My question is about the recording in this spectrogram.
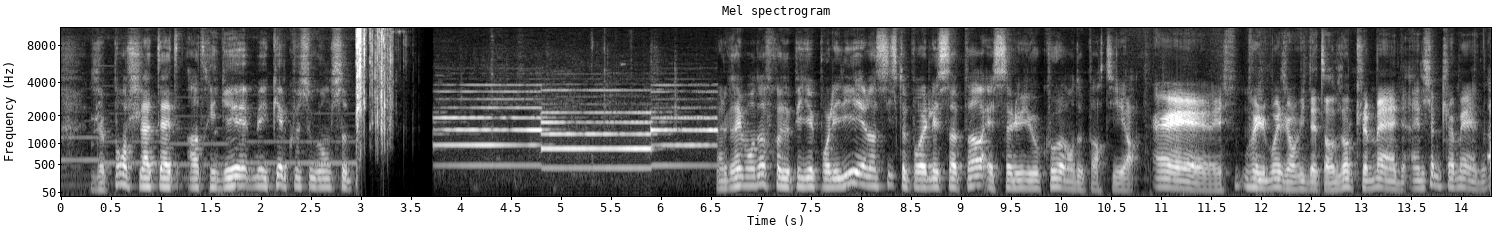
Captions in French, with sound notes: « Je penche la tête, intrigué, mais quelques secondes se... » [Craquement de tête] [Sirènes de pompier] Ehh ! Mais moi j'ai envie d'être un gentleman, un gentleman !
